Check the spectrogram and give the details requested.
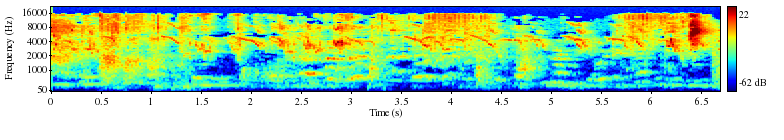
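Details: A pair of zebra finches bathing chatter with quick nasal beeps and short downslurred chirps, overlapping steadily.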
